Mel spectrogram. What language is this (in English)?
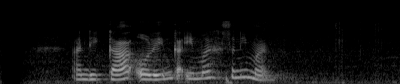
Sundanese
